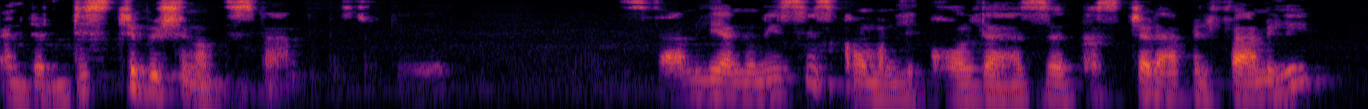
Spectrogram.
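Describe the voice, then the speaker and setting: Very fast, somewhat breathy speech from a man. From Telangana, India. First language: Telugu. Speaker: botany teacher. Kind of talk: lecture. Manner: hesitant, many fillers.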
